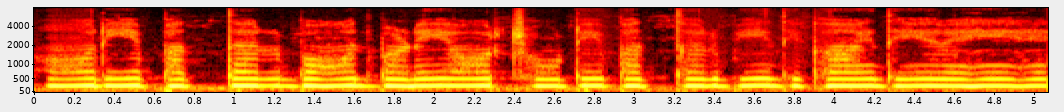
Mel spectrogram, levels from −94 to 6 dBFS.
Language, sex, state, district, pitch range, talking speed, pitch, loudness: Hindi, female, Delhi, New Delhi, 235-245 Hz, 155 wpm, 240 Hz, -14 LUFS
